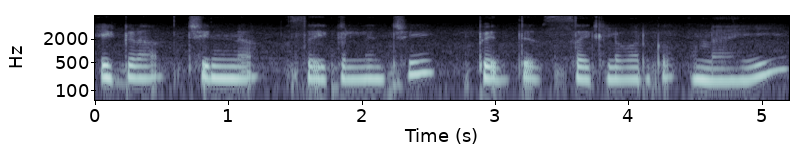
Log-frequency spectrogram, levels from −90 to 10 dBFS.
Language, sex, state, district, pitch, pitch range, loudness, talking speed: Telugu, female, Andhra Pradesh, Annamaya, 205 Hz, 195-225 Hz, -19 LUFS, 90 wpm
